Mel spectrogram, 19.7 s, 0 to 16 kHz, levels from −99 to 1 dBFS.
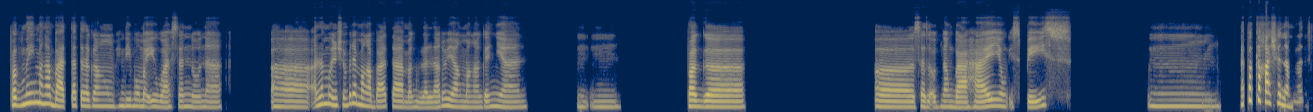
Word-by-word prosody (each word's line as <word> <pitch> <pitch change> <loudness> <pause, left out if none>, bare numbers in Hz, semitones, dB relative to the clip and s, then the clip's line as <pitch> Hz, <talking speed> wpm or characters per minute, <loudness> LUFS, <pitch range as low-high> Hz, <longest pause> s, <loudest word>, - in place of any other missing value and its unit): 'Pag 245 -1 +4
may 305 +6 +3
mga 290 -3 +3
bata 205 -1 +2
talagang 205 -2 -2
hindi 215 +1 -4
mo 210 - -2
maiwasan 190 0 -3
no 175 -1 -5
na, 175 0 -6 0.7
ah, 185 -2 -2
alam 265 +7 +1
mo 280 - +2
yun 235 - +2
siyempre 240 +5 -1
mga 225 -4 +2
bata 190 0 0
maglalaro 170 +1 -4
yang 200 -4 0
mga 175 0 -5
ganyan. 180 -2 -3 0.8
Hmm, 180 0 -9 1.0
pag, 200 -1 +5
ah 180 0 +3 2.0
ah, 180 -2 +2
sa 190 +2 -2
loob 180 - -4
ng 185 -1 -4
bahay 175 +4 +3
yung 195 - -5
space? 190 - -3 1.2
Hmm 205 -1 -5 0.3
napagkakasiya 335 +1 +6
naman. 180 -5 -2
190 Hz, 105 wpm, -25 LUFS, 180-210 Hz, 2.0 s, napagkakasiya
